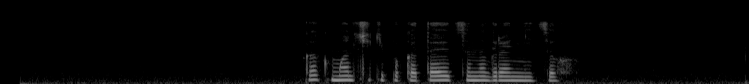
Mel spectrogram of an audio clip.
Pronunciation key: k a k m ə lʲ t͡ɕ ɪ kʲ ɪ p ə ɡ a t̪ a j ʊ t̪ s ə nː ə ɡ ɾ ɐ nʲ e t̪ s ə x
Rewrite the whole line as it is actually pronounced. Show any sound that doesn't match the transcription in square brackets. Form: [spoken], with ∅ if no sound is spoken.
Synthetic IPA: k a k m [a] lʲ t͡ɕ ɪ kʲ ɪ p ə [k] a t̪ a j ʊ t̪ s ə [n] ə ɡ ɾ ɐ nʲ [i] t̪ s ə x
